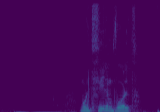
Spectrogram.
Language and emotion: Russian, neutral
